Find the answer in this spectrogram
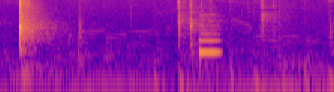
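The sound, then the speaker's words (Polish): A Slack mention notification: a sharp tap at the start, a few faint clicks, then a brief, soft mid-pitched chime lasting a fraction of a second. No one speaks. “No i tak jak mogliśmy usłyszeć. Dostałeś wzmiankę jest, y, tak zwaną, że odwołuje się”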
